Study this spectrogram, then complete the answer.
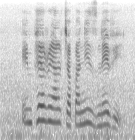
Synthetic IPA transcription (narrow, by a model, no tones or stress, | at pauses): impʰeriald͡ʒʱapʰʼaniznevḭ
